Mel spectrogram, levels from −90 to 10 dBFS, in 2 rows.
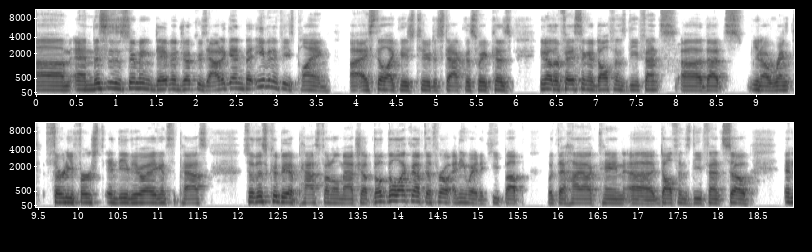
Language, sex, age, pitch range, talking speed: English, male, 20-39, 120-140 Hz, 220 wpm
